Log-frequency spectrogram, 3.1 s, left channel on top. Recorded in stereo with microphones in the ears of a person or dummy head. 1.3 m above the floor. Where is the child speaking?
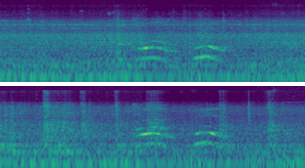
10° left (ahead or behind), 0.5 m.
